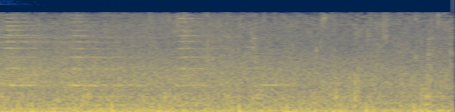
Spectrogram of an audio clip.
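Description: Metro station ambience among stained concrete on a humid summer afternoon, with trains and escalators nearby, heard as a continuous, loud, low-heavy rumble that stays steady throughout.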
